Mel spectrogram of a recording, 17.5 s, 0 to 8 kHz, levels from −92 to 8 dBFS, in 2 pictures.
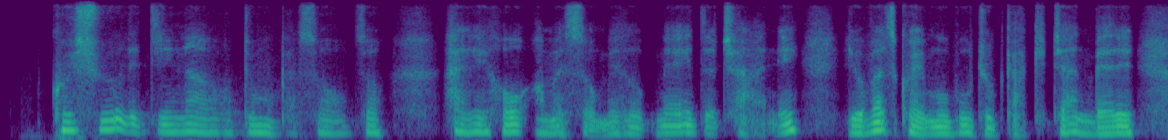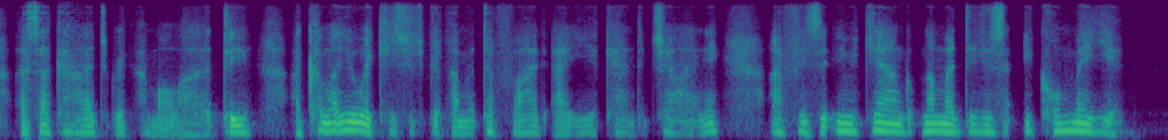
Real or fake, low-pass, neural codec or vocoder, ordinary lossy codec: fake; 7.2 kHz; codec, 16 kHz in and 24 kHz out, 0.4 kbps, LongCat-Audio-Codec, two codebook decoder; Opus, 24 kbps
